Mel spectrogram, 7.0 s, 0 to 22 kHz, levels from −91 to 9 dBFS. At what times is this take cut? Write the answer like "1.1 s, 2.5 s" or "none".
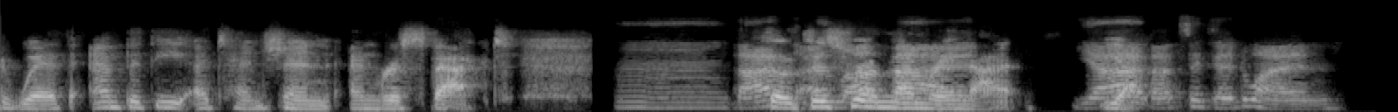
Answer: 3.0 s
